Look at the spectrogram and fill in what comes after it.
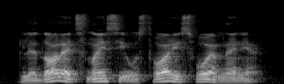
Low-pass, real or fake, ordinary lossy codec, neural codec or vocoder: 10.8 kHz; real; none; none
